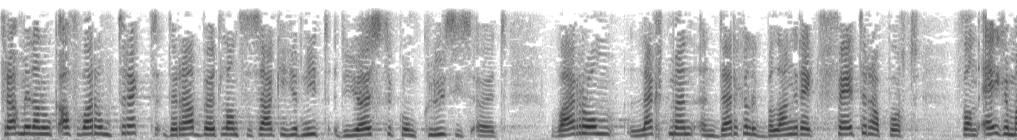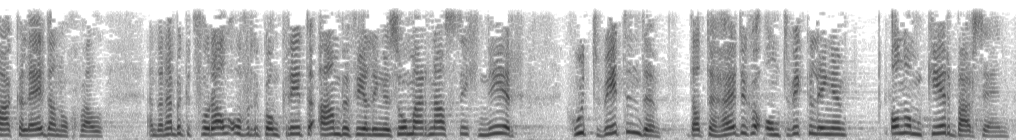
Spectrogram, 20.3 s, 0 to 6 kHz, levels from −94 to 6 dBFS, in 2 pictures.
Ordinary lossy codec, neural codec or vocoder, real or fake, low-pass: none; none; real; 5.4 kHz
